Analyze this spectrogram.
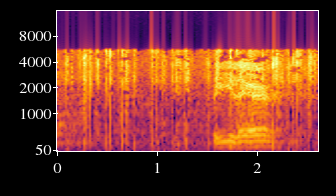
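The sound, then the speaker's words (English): Quick clattering of a pair of dice shaken together in a hand in rapid bursts and rolled, followed by a voice calling out briefly. “I promise I'll never touch another pair of dice as long as I live.”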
